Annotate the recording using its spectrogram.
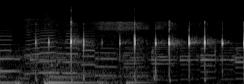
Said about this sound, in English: Can you hear that? What is that? That was me snapping.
